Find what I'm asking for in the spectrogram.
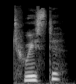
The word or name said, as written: twiste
